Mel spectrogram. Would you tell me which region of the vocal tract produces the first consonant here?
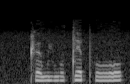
retroflex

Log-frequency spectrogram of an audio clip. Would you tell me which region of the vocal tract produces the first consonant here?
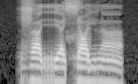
retroflex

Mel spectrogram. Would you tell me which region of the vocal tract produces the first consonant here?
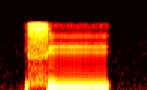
tongue tip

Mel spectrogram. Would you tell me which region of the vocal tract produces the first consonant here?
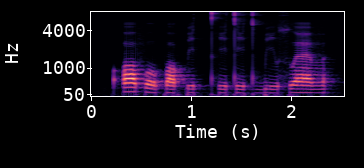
throat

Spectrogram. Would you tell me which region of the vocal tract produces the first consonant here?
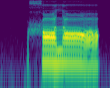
velum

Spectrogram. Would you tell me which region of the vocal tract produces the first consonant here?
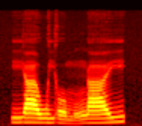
palate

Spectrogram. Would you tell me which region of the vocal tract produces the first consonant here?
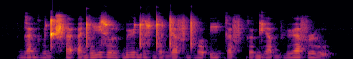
velum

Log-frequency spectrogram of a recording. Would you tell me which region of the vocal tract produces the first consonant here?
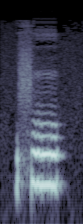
lips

